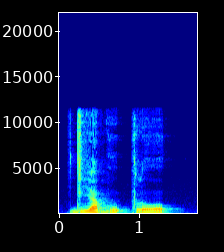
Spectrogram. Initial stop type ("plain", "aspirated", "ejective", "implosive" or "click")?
plain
